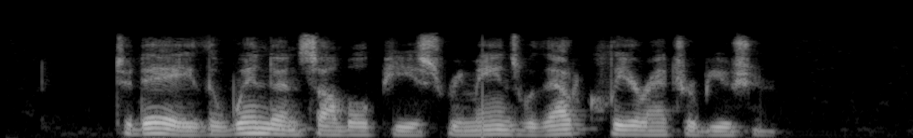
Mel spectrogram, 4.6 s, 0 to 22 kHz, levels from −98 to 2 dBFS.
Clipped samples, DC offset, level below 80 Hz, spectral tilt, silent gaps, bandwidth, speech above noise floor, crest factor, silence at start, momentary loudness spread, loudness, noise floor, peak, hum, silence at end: under 0.1%; under 0.1%; -76 dBFS; -4.5 dB/octave; none; 8.2 kHz; 51 dB; 18 dB; 0.6 s; 9 LU; -35 LUFS; -86 dBFS; -18 dBFS; none; 0.7 s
